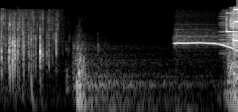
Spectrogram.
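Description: Trailer sound effects: a quick run of sharp cracks and knocks, then a few softer knocks dying away, and near the end a held high whistle tone that begins to slide down in pitch.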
